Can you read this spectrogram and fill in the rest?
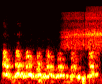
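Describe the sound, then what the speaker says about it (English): A dog barks repeatedly in a quick, regular run of loud, close barks. A brief hissy noise joins partway through. "My dog's going crazy."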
